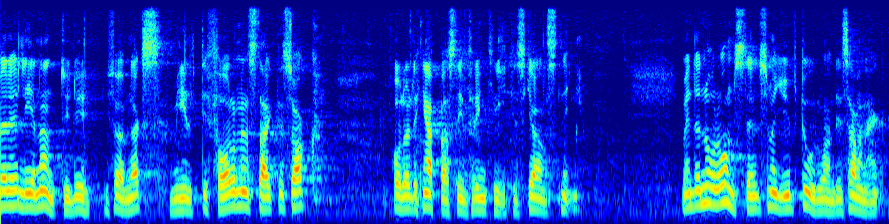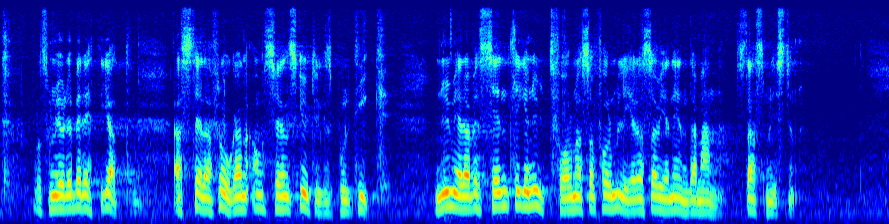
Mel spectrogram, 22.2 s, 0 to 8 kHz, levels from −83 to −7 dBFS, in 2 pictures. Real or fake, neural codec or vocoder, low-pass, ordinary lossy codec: real; none; 7.2 kHz; none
